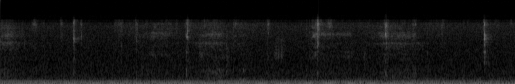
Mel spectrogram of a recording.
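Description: Steady low electrical hum with a few scattered soft clicks and taps, about five, as hands move and touch while signing.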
